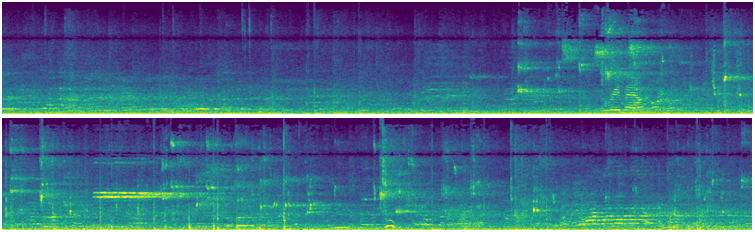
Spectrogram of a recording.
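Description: A crowd of spectators murmurs and chatters in a large echoing gym.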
